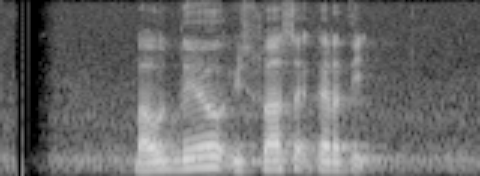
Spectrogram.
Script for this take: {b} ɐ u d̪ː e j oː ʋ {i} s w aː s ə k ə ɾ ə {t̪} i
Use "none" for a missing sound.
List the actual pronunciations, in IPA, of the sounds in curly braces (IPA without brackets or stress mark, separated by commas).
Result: b, i, t̪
